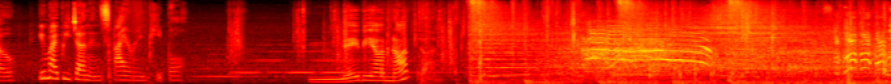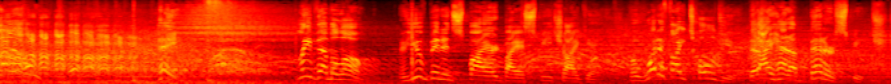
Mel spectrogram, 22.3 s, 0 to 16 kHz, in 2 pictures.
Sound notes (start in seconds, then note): 7.4 Tommies cheering; 10.5 man laughing; 13.8 Tommies exclaim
